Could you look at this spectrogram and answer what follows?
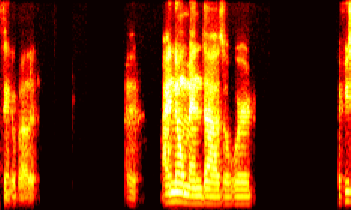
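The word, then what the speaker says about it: མེ་མདའ: So because da is a palatal, it makes an N sound between them. That's it. So either one of you pronounced this correctly. Menda?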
